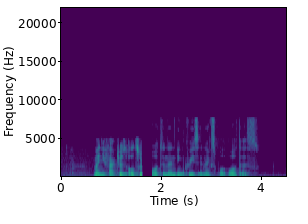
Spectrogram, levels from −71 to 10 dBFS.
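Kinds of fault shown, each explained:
Input switched to a poorer device: The speech opens dull and boxy, with nothing above 4.9 kHz. At 1.82 s there is a gap of 200 ms, and then the sound clears up with its full top end restored. The first stretch also carries its own faint background noise, well below the speech at around 35 dB down. Loudness barely changes across the switch. The likely cause is the input moving from a narrower-band device to a better one.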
